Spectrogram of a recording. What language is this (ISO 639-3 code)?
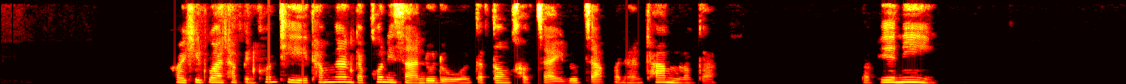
tha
